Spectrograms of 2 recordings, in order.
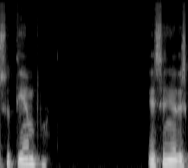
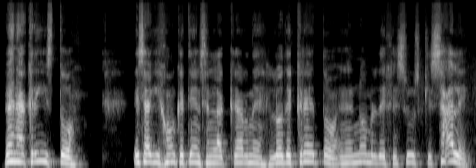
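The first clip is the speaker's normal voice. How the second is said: raised mock proclamation to the apostle Paul; mock healing preacher; 5 semitones higher than usual. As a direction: play a healer commanding the illness out. Imagined preacher decreeing healing to Paul.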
